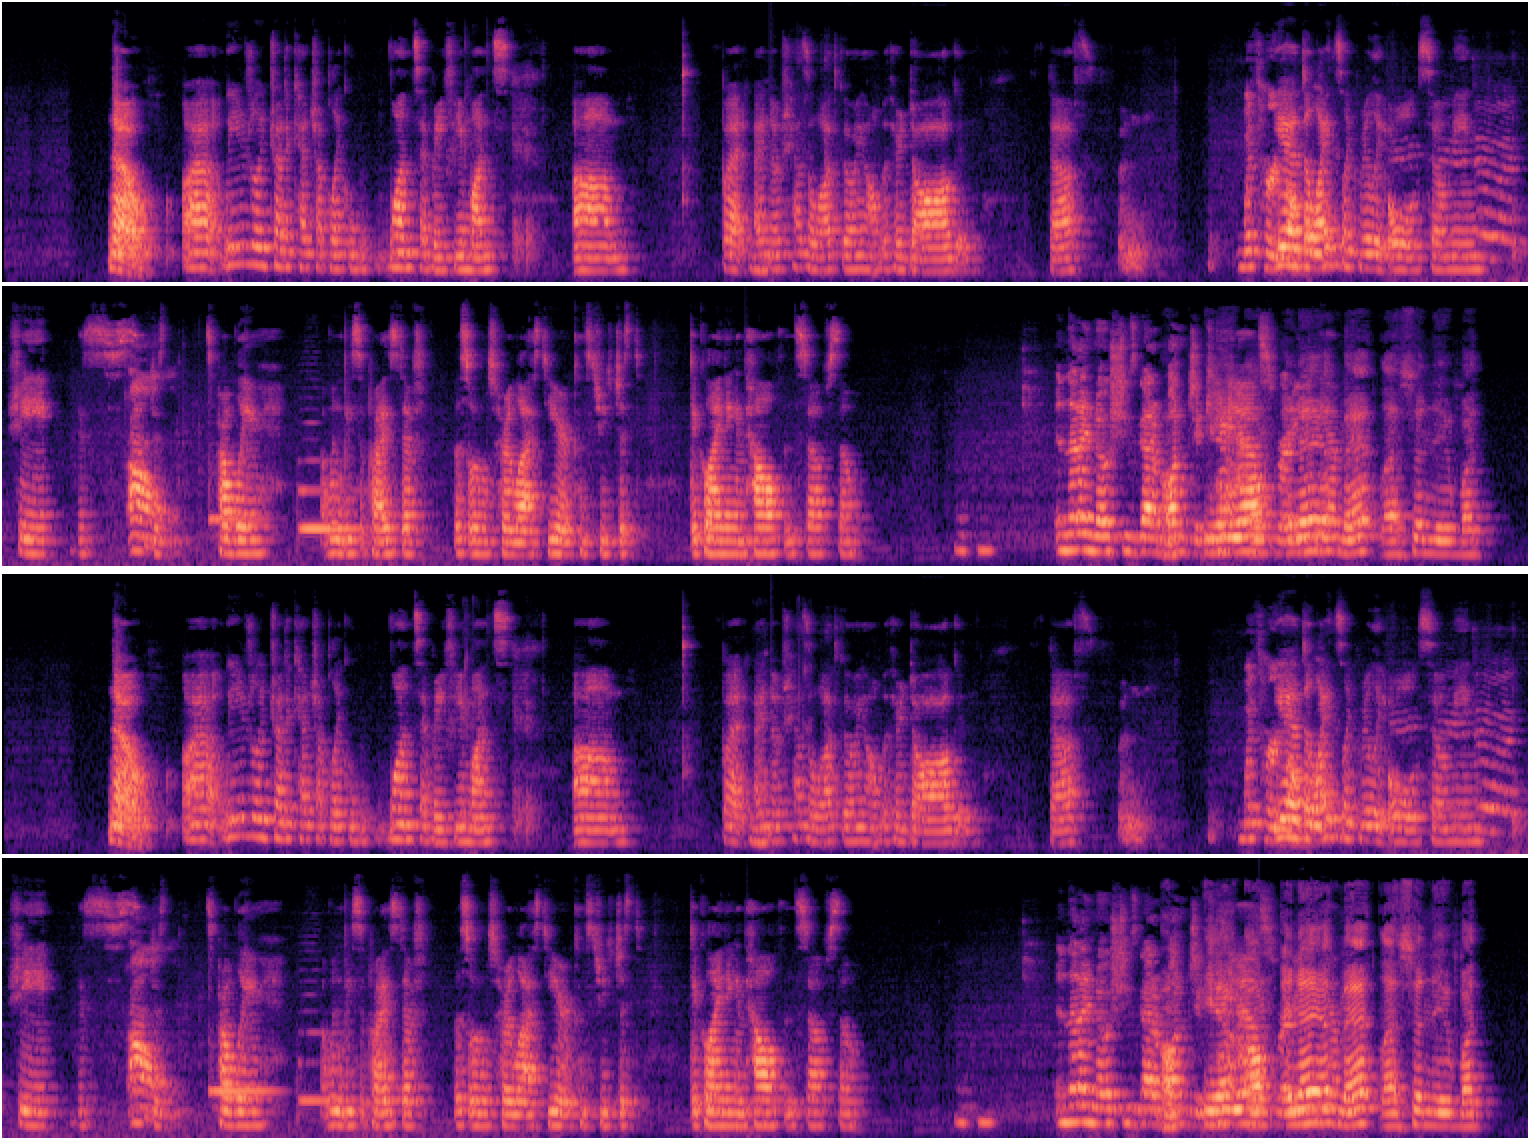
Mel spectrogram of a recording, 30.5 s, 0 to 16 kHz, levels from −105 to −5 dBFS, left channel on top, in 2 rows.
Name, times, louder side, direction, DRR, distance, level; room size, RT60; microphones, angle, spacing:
voice 1, 1.0-1.5 1.8-4.9 5.7-6.2 7.2-9.7 10.5-10.7 11.1-11.4 12.7-14.8 15.3-15.7 16.0-16.4 16.7-16.8 17.3-18.0 18.4-19.5 19.8-21.5 22.1-23.8 27.4-27.8 28.4-28.6, left 2 dB, 30° left, 0.6 m, -30 dB
voice 2, 12.3-13.2 16.5-17.0 24.8-25.1 25.8-27.7 28.0-28.3, left 3 dB, 80° left, 0.8 m, -29 dB
sound 1, 13.9-15.1 17.3-18.9, left 2 dB, ahead, 0.8 m, -39 dB
voice 3, 27.3-30.0, right 4 dB, 45° right, 0.4 m, -28 dB
4.0 x 2.0 x 2.5 m
head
